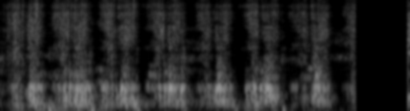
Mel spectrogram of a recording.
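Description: Garlic, ginger, chili and cumin being ground into a spice paste for chicken curry, heard as close, rhythmic back-and-forth rubbing strokes, about eight in quick succession, before stopping abruptly.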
